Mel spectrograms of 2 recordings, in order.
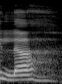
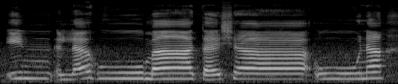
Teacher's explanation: جب میں اس کو آگے ملا کر پڑھوں، جیسے ان لہو ما تشاءون، تو لہو ما، اب جب میں نے اس کو پڑھا تو لام بھی متحرک ہے، ما بھی متحرک ہے، اور جو ہا ضمیر کی ہے میں نے اس کو ملا کر بھی پڑھی، تو اس وجہ سے یہ صلہ ہو گیا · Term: مد صلۃ الصغریٰ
